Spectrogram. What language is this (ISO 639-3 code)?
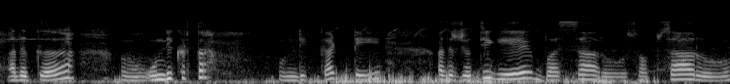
kan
